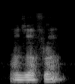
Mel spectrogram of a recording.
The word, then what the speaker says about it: Al-Zawraa: For Al-Zawraa against FC Goa.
